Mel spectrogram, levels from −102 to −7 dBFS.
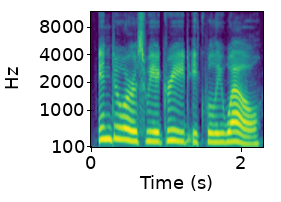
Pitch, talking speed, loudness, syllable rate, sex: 230 Hz, 130 wpm, -14 LUFS, 4.2 syllables/s, female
